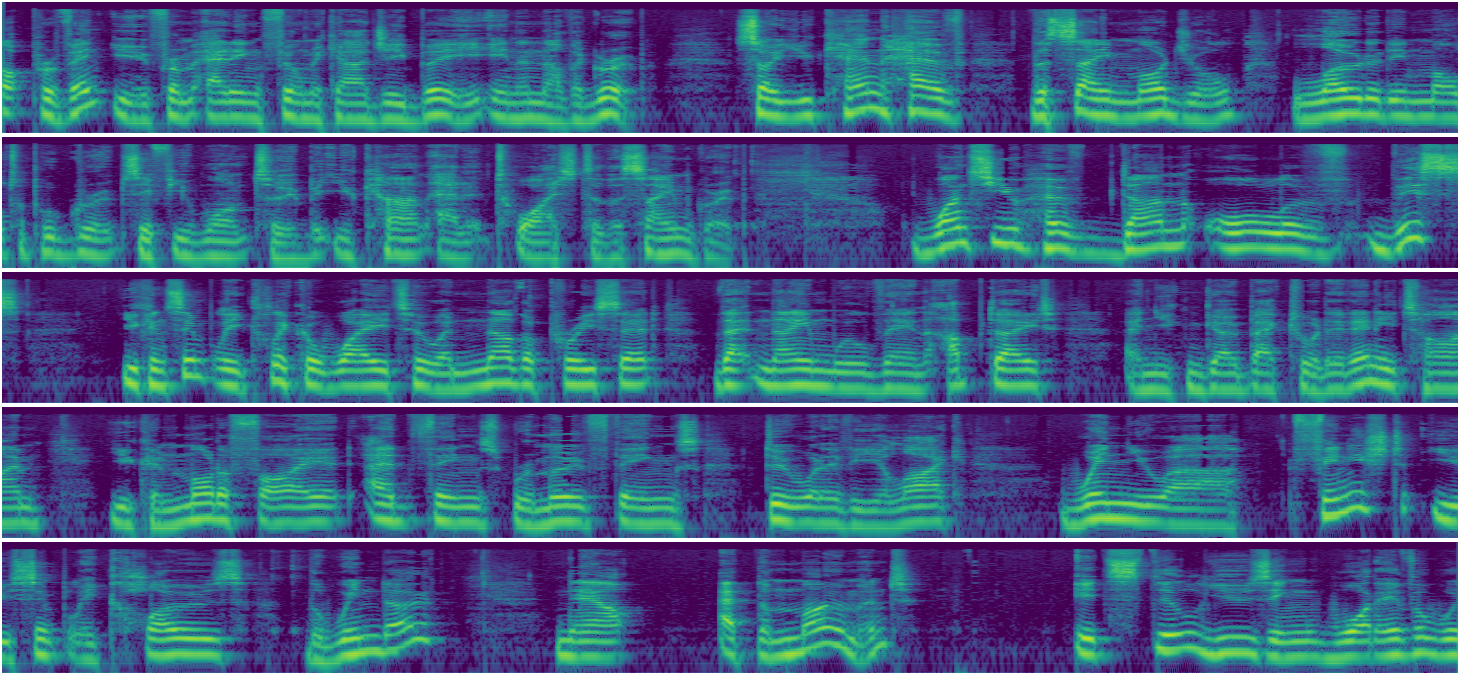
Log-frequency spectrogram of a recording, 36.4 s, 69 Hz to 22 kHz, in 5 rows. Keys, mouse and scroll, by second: 0.4 click, 1.6-2.6 drag, 11.0 click, 11.2-15.8 middle drag, 17.2 click, 19.3 click, 30.5 click.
